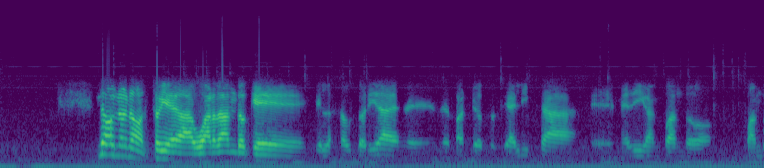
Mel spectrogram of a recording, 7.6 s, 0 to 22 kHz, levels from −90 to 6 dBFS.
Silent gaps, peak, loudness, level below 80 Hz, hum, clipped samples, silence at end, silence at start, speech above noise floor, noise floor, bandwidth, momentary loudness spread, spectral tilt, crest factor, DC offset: none; -8 dBFS; -24 LUFS; -56 dBFS; none; under 0.1%; 0.1 s; 0.85 s; 28 dB; -54 dBFS; 7.2 kHz; 21 LU; -5.5 dB/octave; 18 dB; under 0.1%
